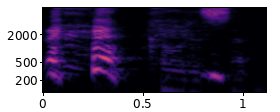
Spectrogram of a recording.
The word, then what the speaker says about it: Cordyceps: Cordyceps.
